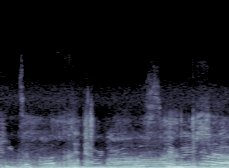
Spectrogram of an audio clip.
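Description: Steady low engine and road rumble inside a moving coach bus, under passengers' voices.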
